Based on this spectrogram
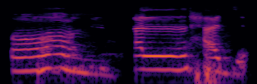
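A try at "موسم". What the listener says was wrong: Mau bukan. Kita musim kan, bahasa Arab mausim.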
